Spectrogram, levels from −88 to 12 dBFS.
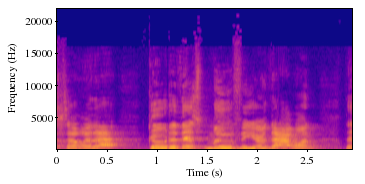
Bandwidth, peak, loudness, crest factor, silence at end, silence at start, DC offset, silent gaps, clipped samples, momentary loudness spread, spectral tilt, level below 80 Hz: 16.5 kHz; 0 dBFS; -15 LUFS; 16 dB; 0 s; 0 s; under 0.1%; none; under 0.1%; 8 LU; -4 dB/octave; -40 dBFS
